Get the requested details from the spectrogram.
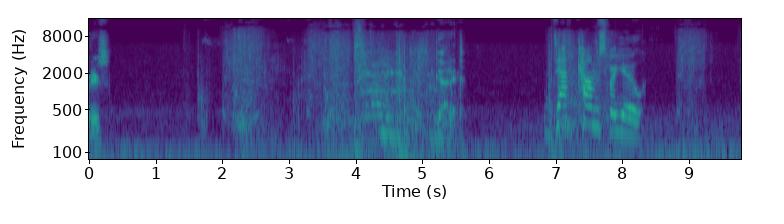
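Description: Weapons clash in a close fight.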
